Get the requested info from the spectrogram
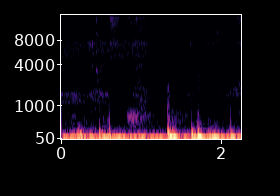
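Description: Microphone handling noise: irregular low thumps and rumble, with two sharper knocks past the middle.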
